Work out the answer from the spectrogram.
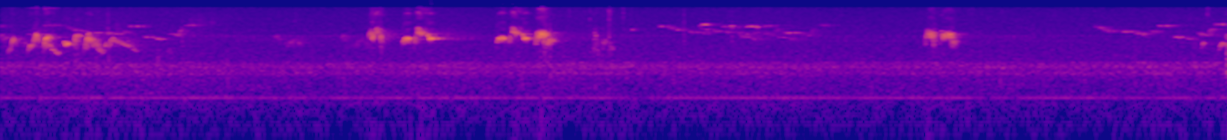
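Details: Red-whiskered bulbul with a fine voice, recorded during bird trapping: short bursts of bright, warbled, chirping phrases at about one, four, five and nine seconds, separated by quiet gaps, over a steady low hum.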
